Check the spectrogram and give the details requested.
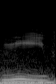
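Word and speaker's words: Niamh: may call me Neve so her name is pronounced Neve you shall be witness to a fable pay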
